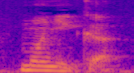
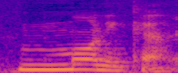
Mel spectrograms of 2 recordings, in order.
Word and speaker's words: Monika: Is it more like Monika instead of Monica? Monika. Monika. It's the official Monika. Polish, yes. Monika.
